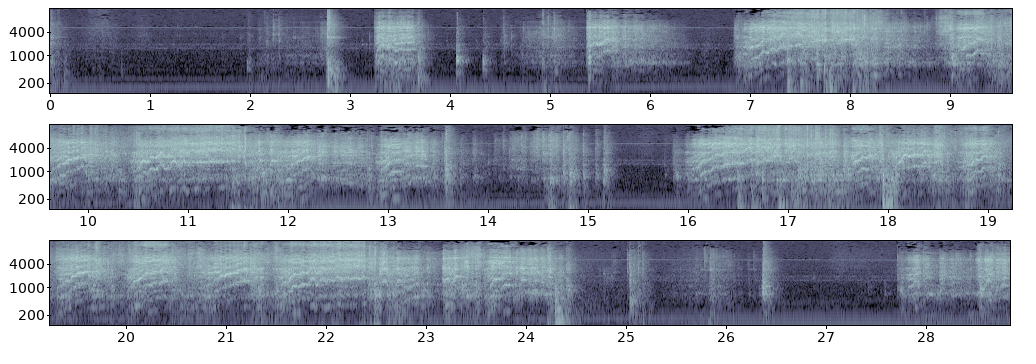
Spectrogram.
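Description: Maisto RC monster truck's electric drive motor and gearbox whirring, first in short bursts, then in two long runs of about eight seconds each, with clicks and knocks from the toy in between.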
